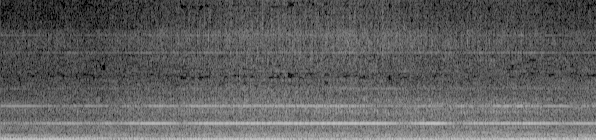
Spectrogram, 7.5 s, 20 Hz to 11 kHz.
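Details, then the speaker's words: BMW 320 turbo at idle with the check-engine light on: a steady high-pitched whistle over the engine. It is a vacuum leak from the torn crankcase breather (PCV) diaphragm membrane. "Então pessoal barulho de assobio na BMW 320"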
